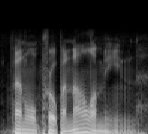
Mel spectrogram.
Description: (fĕnəl-prōpə-nŏlə-mēn, fēnəl-)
